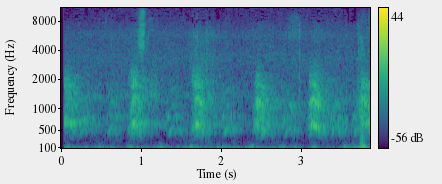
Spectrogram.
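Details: Hunting dogs on a wild boar hunt give mid-pitched, harmonic barks spaced under a second apart, in a steady run of about five, over low rumbling background noise.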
